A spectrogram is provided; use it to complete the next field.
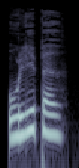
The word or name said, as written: oliebad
